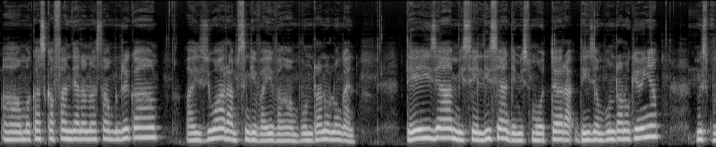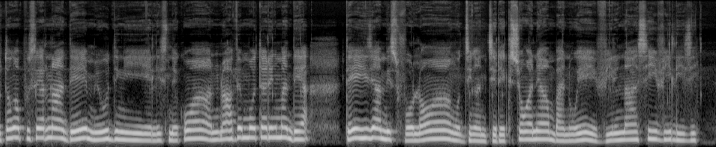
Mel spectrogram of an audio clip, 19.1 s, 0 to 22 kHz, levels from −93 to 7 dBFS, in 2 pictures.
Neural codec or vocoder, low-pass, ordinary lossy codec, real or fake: none; none; none; real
